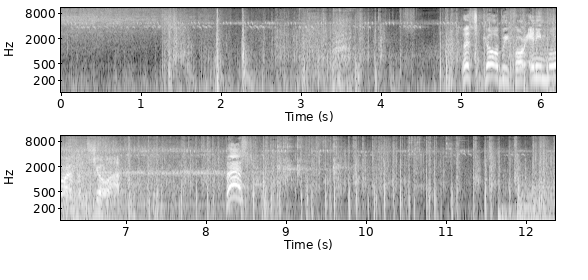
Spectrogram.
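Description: Horse hooves clop steadily on dirt and stone.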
